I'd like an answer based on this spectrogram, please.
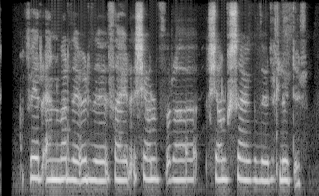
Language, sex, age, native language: Icelandic, male, 11, Icelandic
